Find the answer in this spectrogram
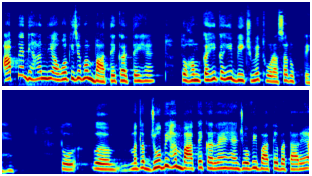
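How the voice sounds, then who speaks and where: A woman teaching a grammar lesson in a chatty way, reading examples slowly and often checking that listeners follow. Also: on the high side, in a large hall. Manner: chatty, explains each point, asks "है ना?". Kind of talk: grammar lesson explained from a book.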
